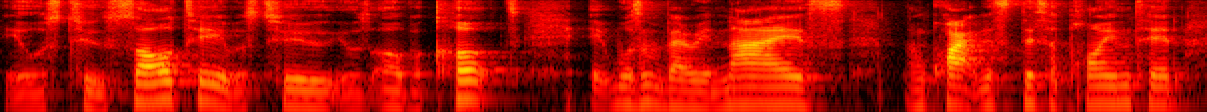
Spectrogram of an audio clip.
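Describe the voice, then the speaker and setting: A man's voice: mid-range voice, normal speed. British male reaction host, mid-range voice, casual, chatty and opinionated. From England. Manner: chatty, acts out example exchanges.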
